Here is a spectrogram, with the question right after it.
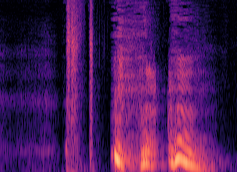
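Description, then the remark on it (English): Someone loudly clears their throat into a microphone: two short, harsh bursts of breathy noise followed by three gruff, voiced rasps in quick succession, with no speech around it. “One thing I don't like about this thing is I can't, you know, clear my throat or cough without blasting everybody's eardrums off.”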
